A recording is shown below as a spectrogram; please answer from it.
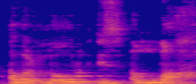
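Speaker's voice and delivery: normal talking voice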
